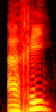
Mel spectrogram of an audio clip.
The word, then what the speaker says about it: akhi: You're supposed to say it Aki, but because that letter is not in English, it's pronounced as Aki in English.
